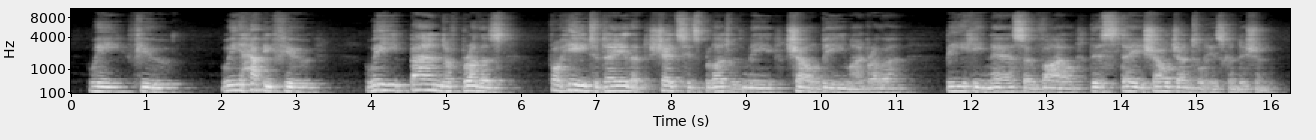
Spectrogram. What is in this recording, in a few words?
speech classroom; reverb demo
